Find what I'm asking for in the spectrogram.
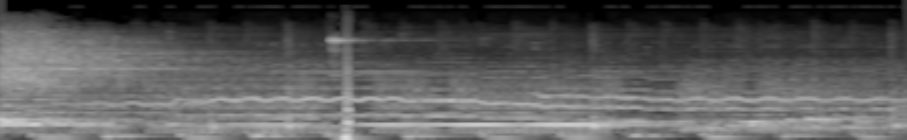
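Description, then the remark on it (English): A science fiction sound effect from Star Trek: a steady electronic hum with a regular pulsing low throb, wavering high tones drifting over it, and one sharp zap partway through. No one speaks. “Well, they are, of course, sounds from Star Trek, but why is there a connection between the sci-fi classics and the sound of frogs?”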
